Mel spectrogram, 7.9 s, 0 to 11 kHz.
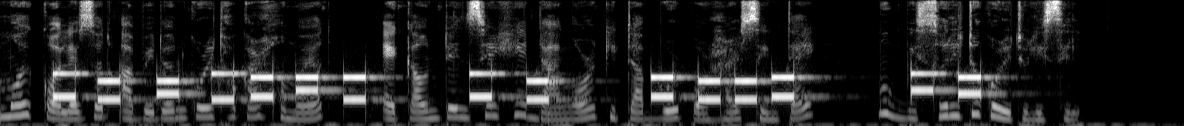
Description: DTMF, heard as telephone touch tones, dialled by hand, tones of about 150 ms, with room echo and speech in Assamese. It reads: 6173502 61 5115 #8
